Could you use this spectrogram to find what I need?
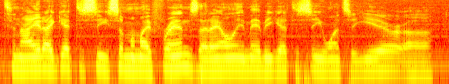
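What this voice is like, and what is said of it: Brooklyn accent. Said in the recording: “You could probably tell by my accent, I'm not from Chicago. ... I'm from Brooklyn.”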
